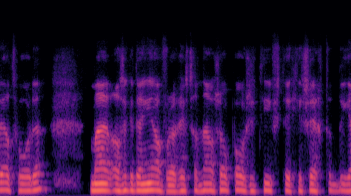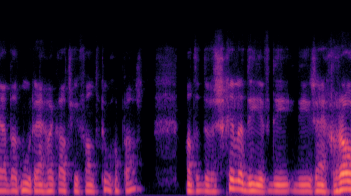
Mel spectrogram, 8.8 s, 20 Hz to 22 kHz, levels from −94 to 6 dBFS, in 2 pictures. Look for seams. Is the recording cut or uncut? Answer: cut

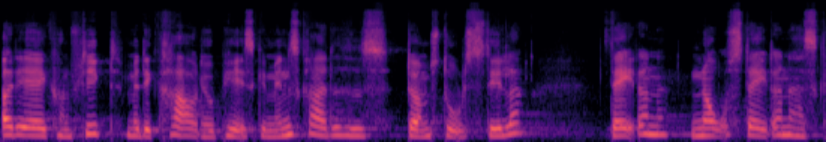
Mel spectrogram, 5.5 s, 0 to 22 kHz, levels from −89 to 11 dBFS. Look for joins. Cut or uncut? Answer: cut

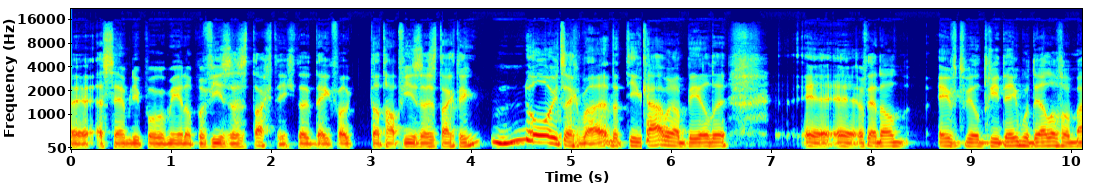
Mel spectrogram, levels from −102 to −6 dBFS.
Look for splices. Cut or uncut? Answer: cut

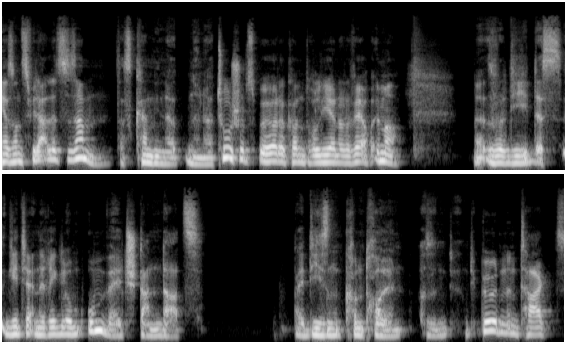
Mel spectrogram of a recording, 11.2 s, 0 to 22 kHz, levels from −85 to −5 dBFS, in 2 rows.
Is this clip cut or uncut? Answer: uncut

